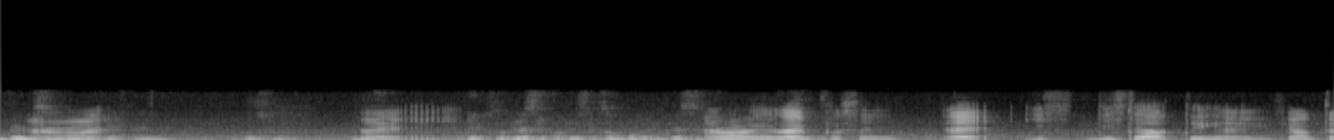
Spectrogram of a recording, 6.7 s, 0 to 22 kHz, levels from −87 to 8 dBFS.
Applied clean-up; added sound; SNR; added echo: none; Mechanisms; 17 dB; none.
